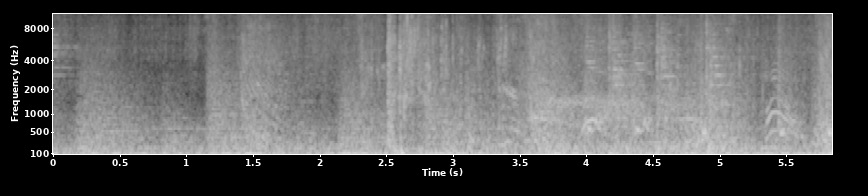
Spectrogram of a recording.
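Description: A boss machine firing its cannon in the video game Sacred 3 during a fight, giving heavy booming blasts and crashing impacts over dense battle noise and game music, with a sharp hit around the middle.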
